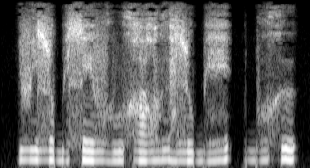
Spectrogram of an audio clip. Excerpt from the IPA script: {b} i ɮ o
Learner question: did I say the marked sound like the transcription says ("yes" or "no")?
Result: no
